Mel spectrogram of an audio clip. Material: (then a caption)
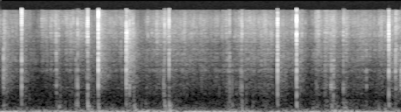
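Plastic. A bundled sheet of clear plastic bubble wrap with small bubbles is squeezed and twisted by fingers. Soft, continuous crinkling runs underneath scattered sharp, bright pops that snap off quickly. The whole clip stays fairly quiet.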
